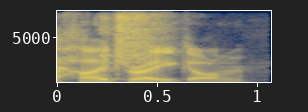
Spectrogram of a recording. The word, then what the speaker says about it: Hydreigon: Is it Hydreigon?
